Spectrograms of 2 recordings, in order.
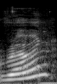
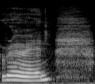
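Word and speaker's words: Róen: daughter then we've got ruin is how you say it ruin and this is an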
